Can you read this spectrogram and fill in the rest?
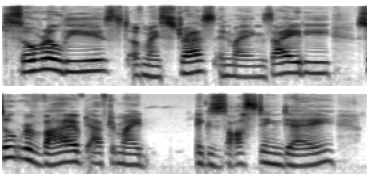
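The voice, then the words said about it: Exaggeratedly relaxed, calm voice. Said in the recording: “I'm not even doing this voice by choice. It's just how I sound when I'm so relaxed.”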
